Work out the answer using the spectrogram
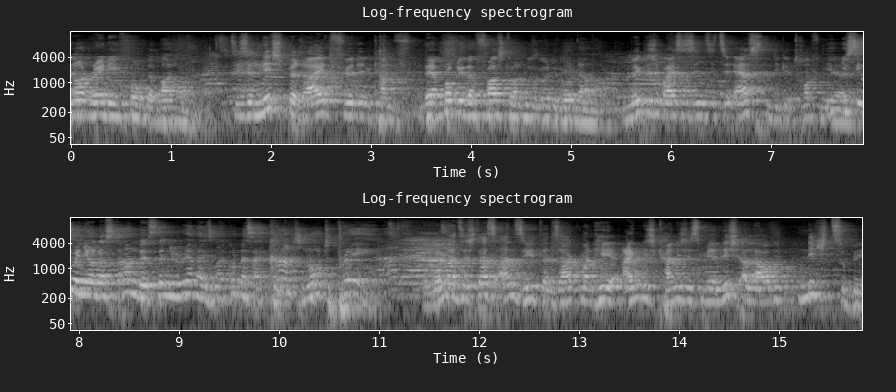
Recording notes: In this message preached at Mavuno Berlin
